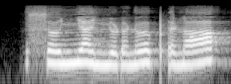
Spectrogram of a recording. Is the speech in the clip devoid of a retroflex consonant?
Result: no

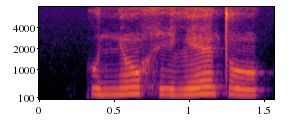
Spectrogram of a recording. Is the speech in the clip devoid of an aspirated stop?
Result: yes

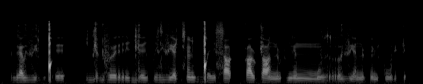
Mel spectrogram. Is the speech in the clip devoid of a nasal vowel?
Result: no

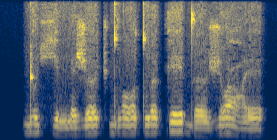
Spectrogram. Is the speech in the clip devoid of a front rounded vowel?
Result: no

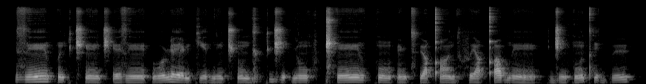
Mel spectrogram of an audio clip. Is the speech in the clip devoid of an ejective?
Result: no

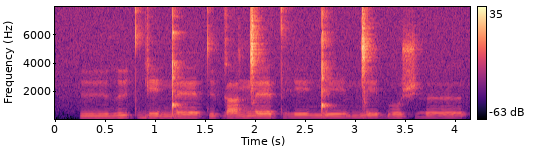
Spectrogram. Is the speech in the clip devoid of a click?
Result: no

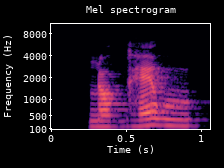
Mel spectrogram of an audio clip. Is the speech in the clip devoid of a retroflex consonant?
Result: no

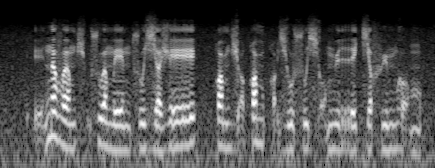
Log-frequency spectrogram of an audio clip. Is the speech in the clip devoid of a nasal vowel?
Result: yes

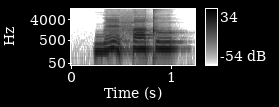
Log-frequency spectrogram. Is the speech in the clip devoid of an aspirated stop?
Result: yes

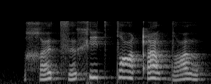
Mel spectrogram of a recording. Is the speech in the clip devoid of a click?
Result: yes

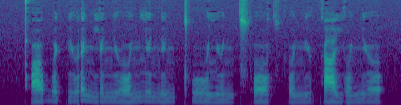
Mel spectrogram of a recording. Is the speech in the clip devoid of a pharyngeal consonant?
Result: yes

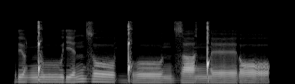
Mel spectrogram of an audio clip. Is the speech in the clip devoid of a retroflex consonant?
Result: yes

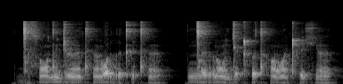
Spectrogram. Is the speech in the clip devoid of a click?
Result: no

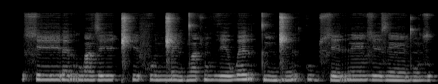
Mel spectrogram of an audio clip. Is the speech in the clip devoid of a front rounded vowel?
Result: yes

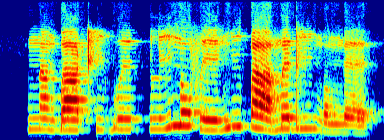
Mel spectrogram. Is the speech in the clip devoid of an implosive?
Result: no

